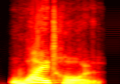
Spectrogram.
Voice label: "Whitehall", Indian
